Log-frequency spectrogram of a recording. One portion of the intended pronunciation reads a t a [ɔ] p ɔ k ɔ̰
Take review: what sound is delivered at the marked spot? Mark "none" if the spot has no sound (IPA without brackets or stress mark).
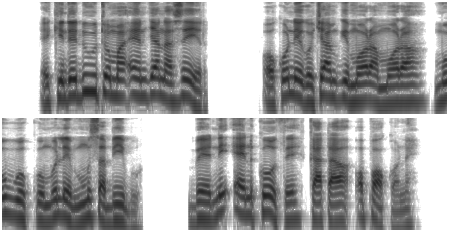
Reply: ɔ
